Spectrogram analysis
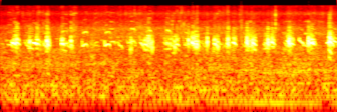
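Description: Ducks chatter in a dense, overlapping flock, with nasal honking quacks coming several times a second over a steady low rumble of background noise.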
